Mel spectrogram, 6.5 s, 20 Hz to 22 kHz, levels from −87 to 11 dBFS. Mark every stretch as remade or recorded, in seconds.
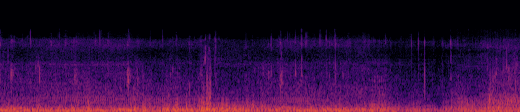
0.0-4.4 recorded; 4.4-6.1 remade; 6.1-6.5 recorded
